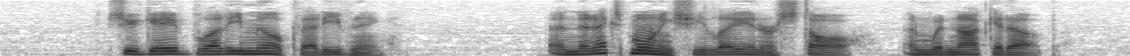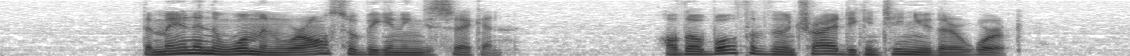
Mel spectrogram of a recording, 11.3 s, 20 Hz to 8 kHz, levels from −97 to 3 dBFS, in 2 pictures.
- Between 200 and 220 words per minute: Yes, fast, 205 wpm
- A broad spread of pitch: No, average, 4.1 semitones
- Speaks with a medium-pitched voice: No, low, 125 Hz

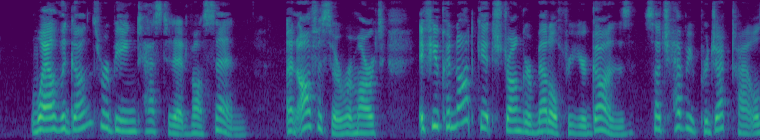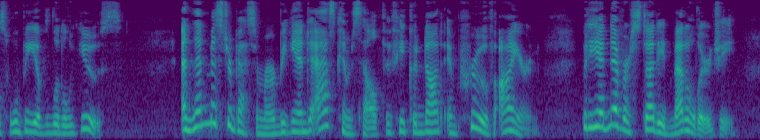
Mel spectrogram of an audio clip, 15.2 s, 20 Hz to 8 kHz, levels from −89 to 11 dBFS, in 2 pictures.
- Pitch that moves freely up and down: Yes, wide, 7.0 semitones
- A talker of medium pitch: No, high, 215 Hz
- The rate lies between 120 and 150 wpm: No, average, 190 wpm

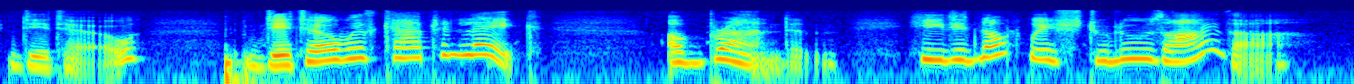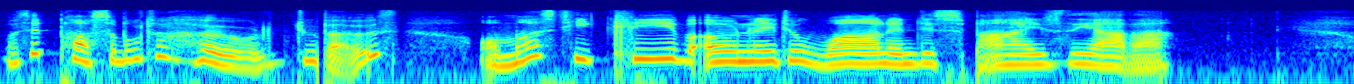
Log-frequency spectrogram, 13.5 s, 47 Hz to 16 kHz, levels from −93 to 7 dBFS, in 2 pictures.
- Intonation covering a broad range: Yes, wide, 6.1 semitones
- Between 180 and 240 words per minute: No, average, 140 wpm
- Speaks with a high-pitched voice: Yes, high, 230 Hz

